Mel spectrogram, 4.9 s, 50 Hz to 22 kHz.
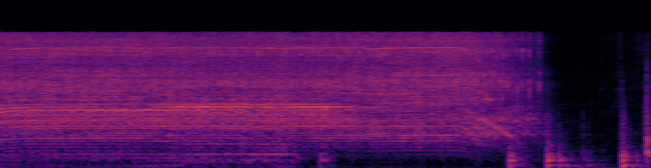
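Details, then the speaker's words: Makita DHR202 18V subcompact SDS rotary hammer drill runs whenever the battery is plugged in; switch suspected: high whirring motor runs steadily without trigger, then spins down with clunks; motor runs uncommanded. "Hello fellas, I have the Makita Rotary hammer drill. It's a DHR202, and the problem is that it's always working when the batteries plug it in."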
